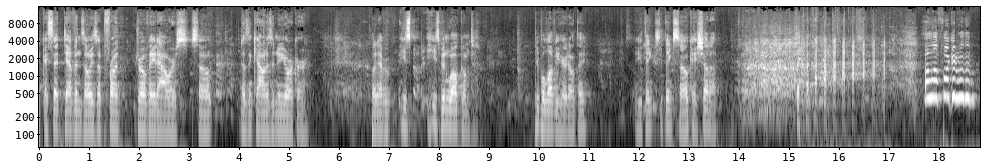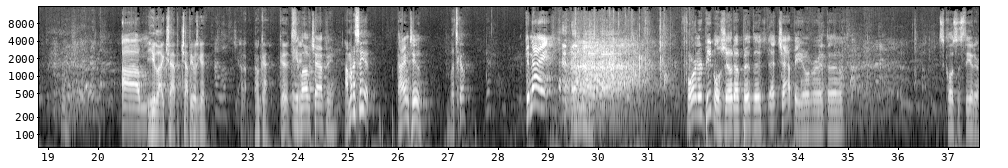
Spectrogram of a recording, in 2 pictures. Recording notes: Live from the Gramercy Theatre in New York City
